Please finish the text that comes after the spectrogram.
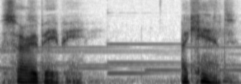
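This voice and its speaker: A man's voice: on the low side, slow, warm tone, breathy edge, faint music behind, exaggerated voice. An actor playing a driven, weary police detective and family man in a suspense audio drama, earnest in manner. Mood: gentle, apologetic.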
